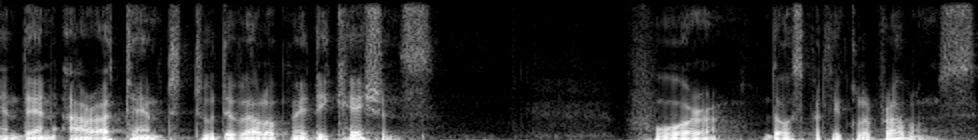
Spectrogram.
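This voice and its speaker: In a very clean recording with a silent background, a man with a non-native accent speaks at a fairly slow pace and fairly low pitch, with a dark, mellow tone and ordinary pitch variation. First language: not English. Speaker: physician and researcher. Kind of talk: lecture.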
